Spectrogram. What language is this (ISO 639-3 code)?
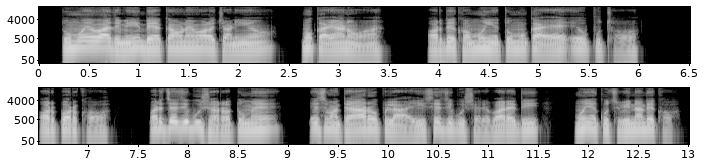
bfz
